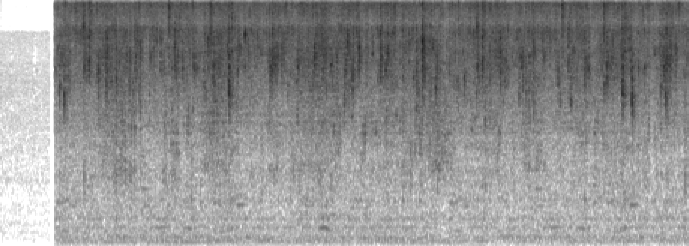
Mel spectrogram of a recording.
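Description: A tap suddenly turns on and water runs steadily into a sink while hands are washed with soap, a constant close splashing hiss for several seconds.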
